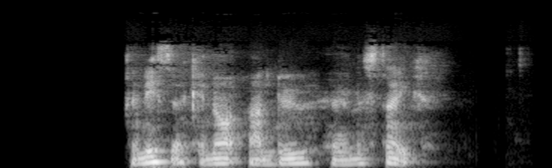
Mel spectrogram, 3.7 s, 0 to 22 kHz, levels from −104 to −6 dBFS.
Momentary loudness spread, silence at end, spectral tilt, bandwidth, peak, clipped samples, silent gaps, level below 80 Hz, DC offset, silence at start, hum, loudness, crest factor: 14 LU; 0.8 s; -5 dB/octave; 7.6 kHz; -6 dBFS; under 0.1%; none; -54 dBFS; under 0.1%; 0.85 s; none; -22 LUFS; 18 dB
